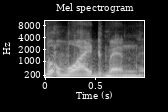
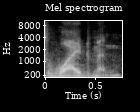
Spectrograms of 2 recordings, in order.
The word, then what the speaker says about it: Weidman: So that is Weidman. It is an E-I, but trust me, I got it wrong all throughout school, but it is Weidman. Yes.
